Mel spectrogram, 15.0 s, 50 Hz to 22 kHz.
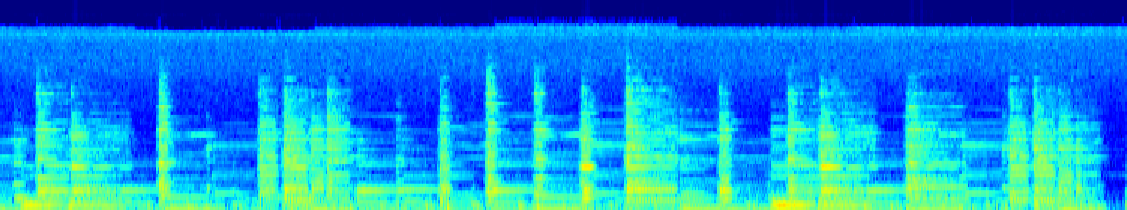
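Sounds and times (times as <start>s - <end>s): keyboard chords: 0.0s - 15.0s.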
